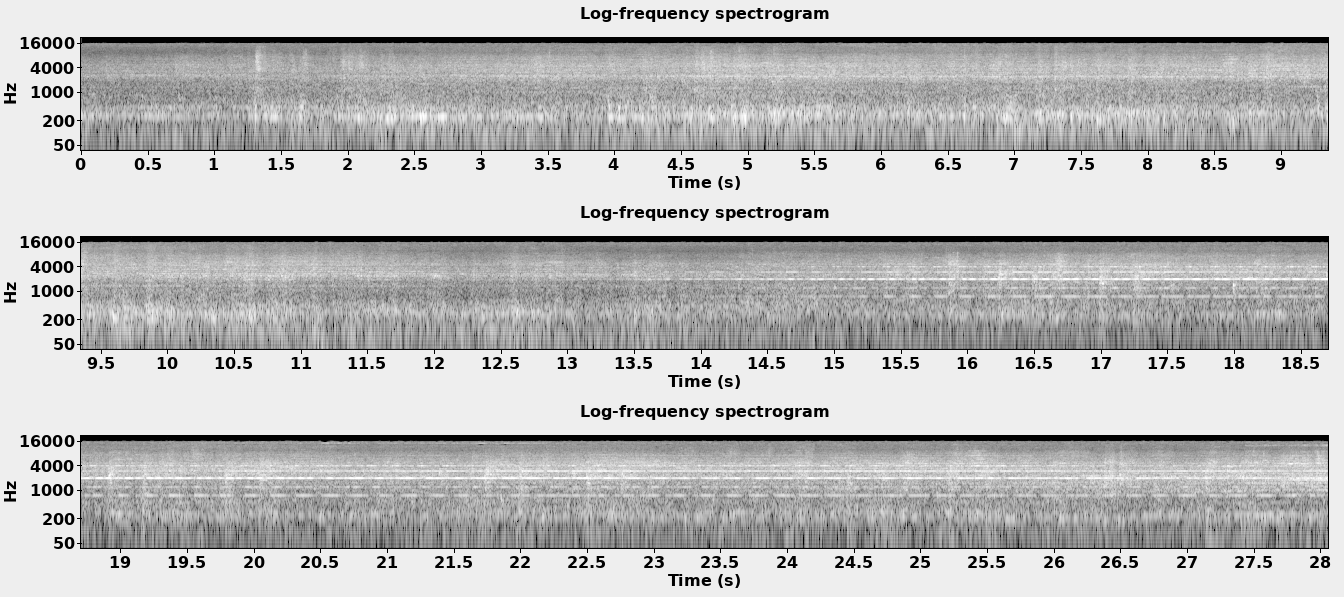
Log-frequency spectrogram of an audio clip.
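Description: A passenger train runs past on the tracks of a Dutch level crossing. About halfway through, the crossing's warning bells start ringing steadily, signalling that another train is approaching, and that train is running past near the end.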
